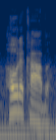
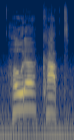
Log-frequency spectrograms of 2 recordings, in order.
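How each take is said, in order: First: The surname ends without any T sound. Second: The surname ends with an audible T sound.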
